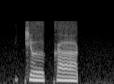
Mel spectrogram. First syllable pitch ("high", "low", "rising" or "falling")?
low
